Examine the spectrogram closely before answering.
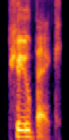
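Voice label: "pubic", American English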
